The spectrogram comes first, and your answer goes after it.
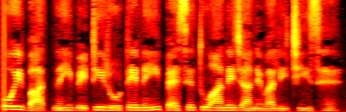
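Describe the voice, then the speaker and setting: A woman voicing a kind, caring grandmother in a family drama, speaking softly and reassuringly. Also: low voice, moderate pace, dry recording. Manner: soft, gentle, reassuring.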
